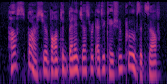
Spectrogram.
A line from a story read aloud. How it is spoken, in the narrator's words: Ghanima said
